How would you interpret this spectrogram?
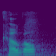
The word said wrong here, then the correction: Cagle: do I have that right? – It's Cagle, Your Honor. – Cagle, sorry.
